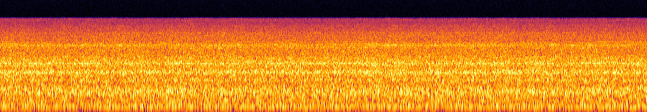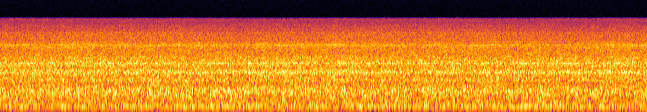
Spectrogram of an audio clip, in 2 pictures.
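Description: Jet engines roar steadily in flight.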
